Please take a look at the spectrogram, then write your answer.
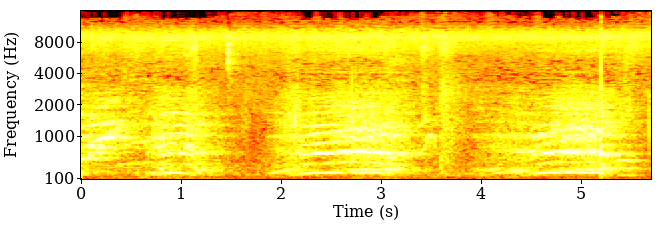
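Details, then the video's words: Indonesian cattle said to be angry and rampaging: three drawn-out harmonic moos in a row, each swelling and fading over about a second, with brief gaps between calls. "SAPI NGAMUK SUPER BRINGAS"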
